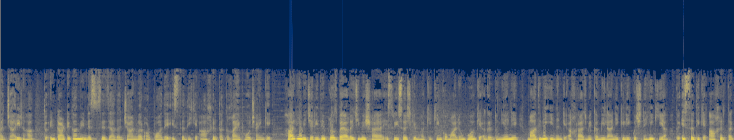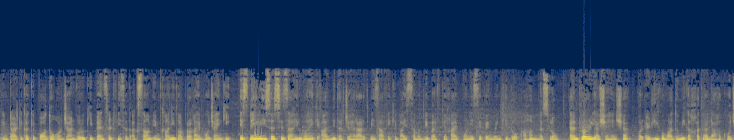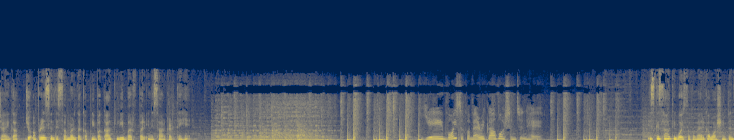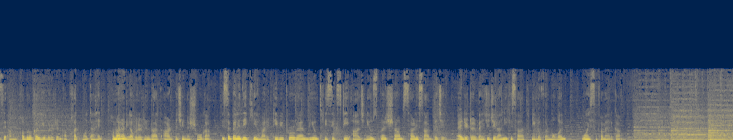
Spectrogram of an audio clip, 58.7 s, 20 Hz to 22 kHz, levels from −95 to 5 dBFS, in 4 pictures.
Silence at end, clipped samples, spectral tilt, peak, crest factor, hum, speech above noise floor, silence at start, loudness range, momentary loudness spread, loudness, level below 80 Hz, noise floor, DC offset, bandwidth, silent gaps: 0 s; under 0.1%; -6 dB/octave; 0 dBFS; 16 dB; none; 21 dB; 0 s; 9 LU; 13 LU; -16 LUFS; -34 dBFS; -35 dBFS; under 0.1%; 11.5 kHz; none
